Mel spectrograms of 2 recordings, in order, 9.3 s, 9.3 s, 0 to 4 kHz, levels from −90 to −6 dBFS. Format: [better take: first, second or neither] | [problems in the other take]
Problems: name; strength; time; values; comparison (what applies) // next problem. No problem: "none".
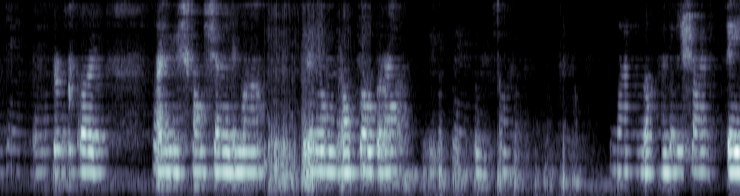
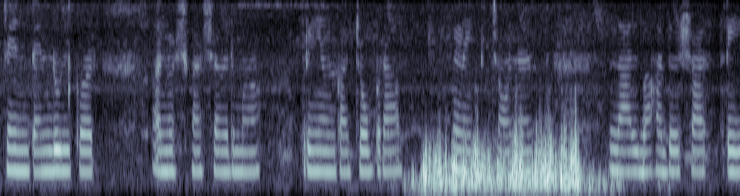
second | noise reduction (neural mask model DeepFilterNet 3)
